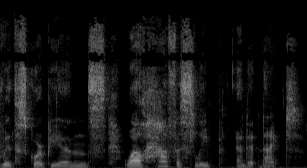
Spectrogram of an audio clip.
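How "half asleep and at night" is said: whispered. Real, not acted. Whispered end of a sentence.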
